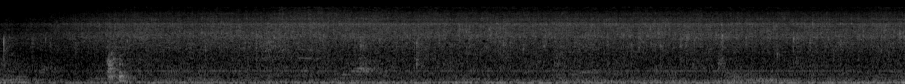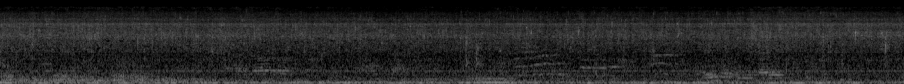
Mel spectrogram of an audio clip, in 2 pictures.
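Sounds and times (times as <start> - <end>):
chicken deep-frying in oil: 0.0 - 18.0.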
